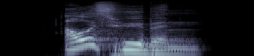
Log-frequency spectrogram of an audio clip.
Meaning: first/third-person plural dependent subjunctive II of ausheben
- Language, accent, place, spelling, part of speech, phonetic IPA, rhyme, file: German, Germany, Berlin, aushüben, verb, [ˈaʊ̯sˌhyːbn̩], -aʊ̯shyːbn̩, De-aushüben.ogg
